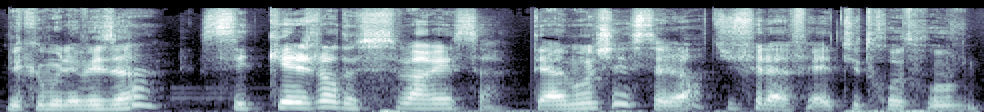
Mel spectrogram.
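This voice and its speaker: A man's voice: a little high, a little fast, darkish tone, soft background music. A young man doing casual, joking reaction commentary on videos, often laughing.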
